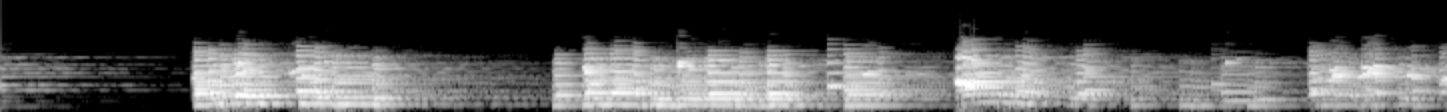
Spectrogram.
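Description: MIDI piano music: a short chord, a pause of about a second, then phrases of struck chords and melody notes, each fading before the next group comes in.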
